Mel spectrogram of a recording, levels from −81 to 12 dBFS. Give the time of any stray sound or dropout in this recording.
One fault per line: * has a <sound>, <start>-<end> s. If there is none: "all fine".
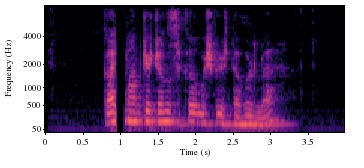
* has a dropout, 0.9-1.1 s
